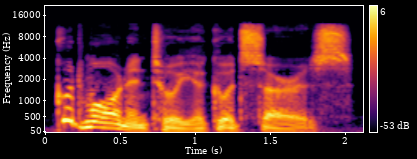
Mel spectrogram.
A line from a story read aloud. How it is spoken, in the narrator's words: the red beard spouted in a booming brogue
